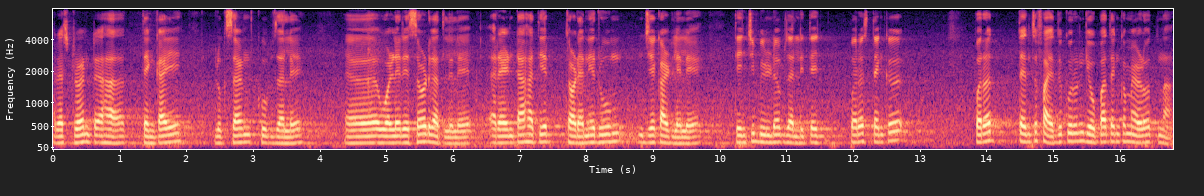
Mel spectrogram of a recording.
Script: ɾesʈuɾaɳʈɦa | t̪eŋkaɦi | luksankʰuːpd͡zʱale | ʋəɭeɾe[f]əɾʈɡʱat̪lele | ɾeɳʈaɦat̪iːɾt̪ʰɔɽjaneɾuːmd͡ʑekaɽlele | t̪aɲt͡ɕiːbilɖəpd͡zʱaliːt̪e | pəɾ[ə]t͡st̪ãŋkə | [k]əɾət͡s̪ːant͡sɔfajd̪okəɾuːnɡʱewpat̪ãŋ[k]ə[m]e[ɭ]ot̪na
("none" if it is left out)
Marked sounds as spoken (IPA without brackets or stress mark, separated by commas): s, ə, p, k, m, ɭ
